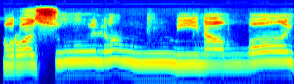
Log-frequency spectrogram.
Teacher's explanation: complete ادغام، تنوین کی آواز میم کے اندر مرج ہو گئی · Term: ادغام کامل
